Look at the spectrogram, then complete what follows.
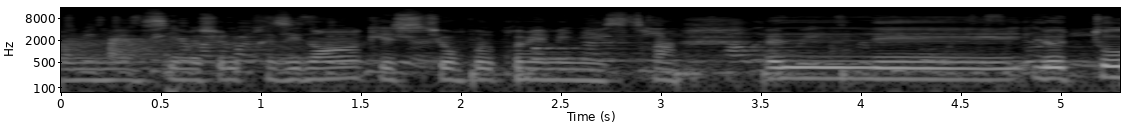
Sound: some Applause

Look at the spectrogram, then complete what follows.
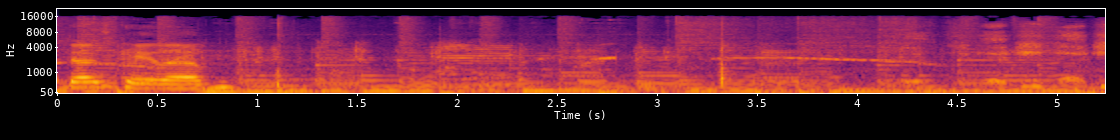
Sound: soles slapping; laughing

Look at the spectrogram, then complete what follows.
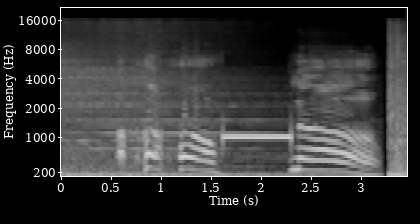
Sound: laughs

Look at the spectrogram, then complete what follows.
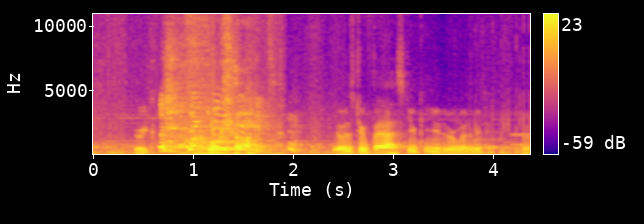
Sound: laughter

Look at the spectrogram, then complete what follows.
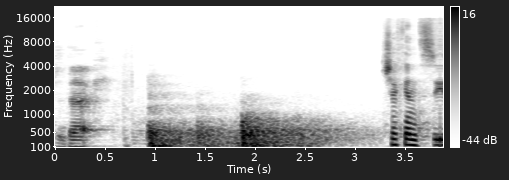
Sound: thunder rumbling

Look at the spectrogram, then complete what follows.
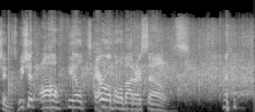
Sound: audience laughing; chuckles; audience applauding

